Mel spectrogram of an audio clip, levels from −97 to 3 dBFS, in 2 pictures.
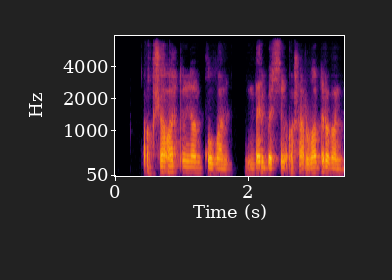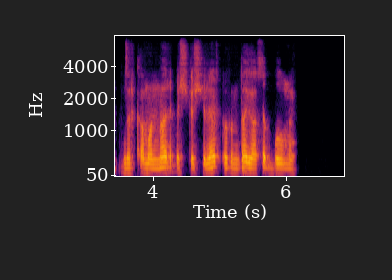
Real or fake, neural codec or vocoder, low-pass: fake; codec, 44.1 kHz, 2.6 kbps, DAC; 7.2 kHz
